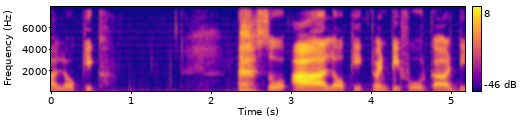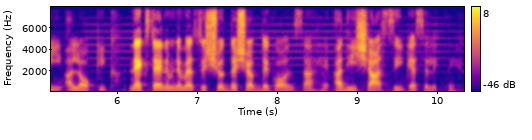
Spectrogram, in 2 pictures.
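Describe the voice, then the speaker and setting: A woman teaching an exam-prep lesson, reading out questions and giving answers, often clearing her throat. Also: mid-range voice, bright, forceful tone, a little hiss or hum. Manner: unhurried, reads questions then gives answers, frequent throat clearing.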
